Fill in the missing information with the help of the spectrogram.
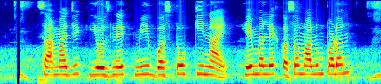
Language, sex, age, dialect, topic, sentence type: Marathi, female, 25-30, Varhadi, banking, question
